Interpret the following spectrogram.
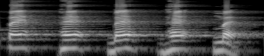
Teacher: वैसे देखो प, फ, ब, भ, म सभी में होठ जो हैं एक दूसरे के स्पर्श कर रहे हैं, और जब हट रहे हैं तो इनका उच्चारण हो रहा है। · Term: ओष्ठ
